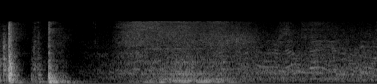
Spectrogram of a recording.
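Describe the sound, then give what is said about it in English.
The door to a temporary Senate hall slides open: two sharp mechanical clicks, then a soft rising whoosh that swells into a steady airy rush and lingers to the end. “Then they opened the door to the temporary Senate hall.”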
